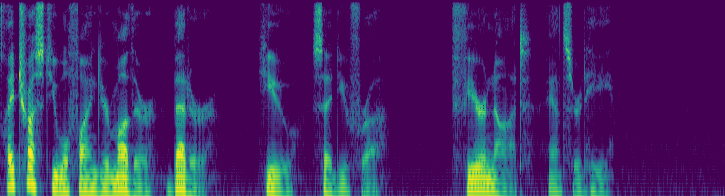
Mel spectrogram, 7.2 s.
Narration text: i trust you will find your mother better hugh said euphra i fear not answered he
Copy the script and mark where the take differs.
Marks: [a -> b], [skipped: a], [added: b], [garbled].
i trust you will find your mother better hugh said euphra [skipped: i] fear not answered he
